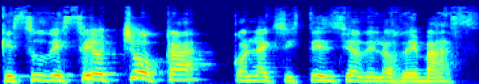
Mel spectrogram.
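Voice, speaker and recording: This woman's voice is fairly high, with vocal fry and ordinary pitch variation at a moderate pace. The recording is very clean, with a silent background. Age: 70s. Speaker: education speaker. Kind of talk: lecture.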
